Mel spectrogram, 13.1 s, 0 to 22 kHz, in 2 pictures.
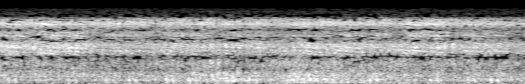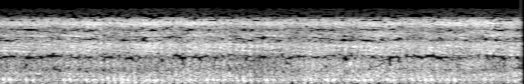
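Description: Passenger coaches of an express train passing close by at about 130 km/h: a loud, steady rush of wheel and air noise.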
